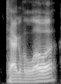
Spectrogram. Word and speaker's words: Tagovailoa: Look, Maryland was a very good football team early in the season with Tua's brother, Tagovailoa, and he got hurt. And they were horrible for 3 weeks.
